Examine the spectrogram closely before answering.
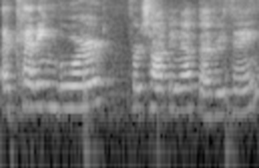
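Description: Over noticeable background noise, a woman speaks in a raised, projected voice at a fairly slow pace with fairly even intonation. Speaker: home cook host. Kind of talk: tutorial. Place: kitchen. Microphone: camera far.

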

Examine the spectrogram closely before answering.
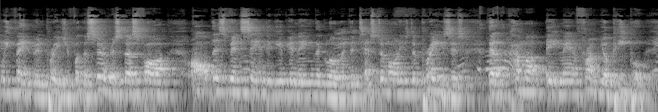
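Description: Audible room echo and light background noise accompany a man speaking at a moderate pace with fairly even intonation. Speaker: preacher leading prayer. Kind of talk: sermon prayer. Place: church.

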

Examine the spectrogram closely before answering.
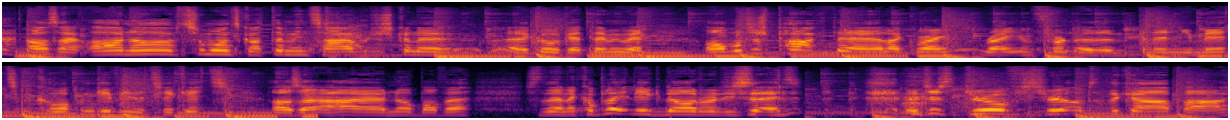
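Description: Clear music plays behind a man's raised, projected voice, the sound dry with no echo. He speaks very fast with fairly even intonation. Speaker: festival-goer vlogger. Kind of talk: casual vlog chat. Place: car. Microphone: phone near.

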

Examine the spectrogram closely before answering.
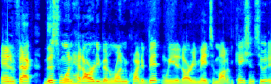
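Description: The setting is quiet. A man talks, his pitch varying in an ordinary way. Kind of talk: tutorial. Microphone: webcam.

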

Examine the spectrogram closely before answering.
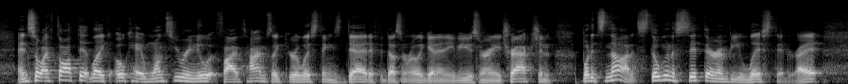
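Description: The speech moves at a very fast pace with very wide pitch swings. The background is quiet. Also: man. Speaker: online seller coach. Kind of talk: casual tutorial talk. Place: office. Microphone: camera far.

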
